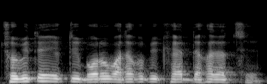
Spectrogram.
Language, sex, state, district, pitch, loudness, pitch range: Bengali, male, West Bengal, Alipurduar, 125 Hz, -16 LUFS, 115-130 Hz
